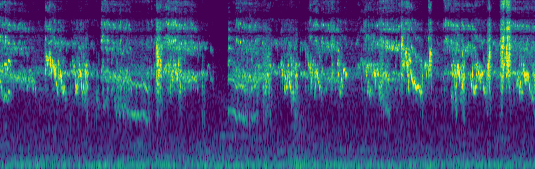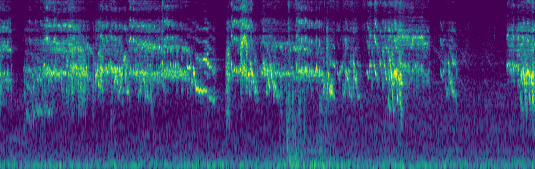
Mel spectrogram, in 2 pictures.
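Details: Pet lovebirds, filmed kissing and feeding chicks, give dense, overlapping shrill chirps and harsh squeaky notes almost without pause, with a few brief gaps and sharper upward-sweeping tweets scattered throughout.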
